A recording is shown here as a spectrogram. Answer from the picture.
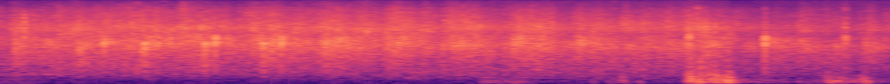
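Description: An audience at a church service claps steadily for the Lord, a dense wash of many hands with a few louder bursts and some voices rising briefly near the end.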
